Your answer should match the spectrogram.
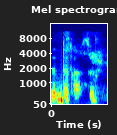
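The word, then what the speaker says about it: At-Takathur: It's a Takathur, right? Yes, it is At-Takasur.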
